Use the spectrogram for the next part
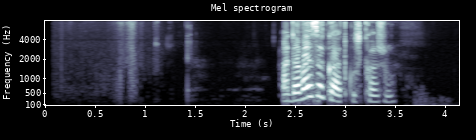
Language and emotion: Russian, neutral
